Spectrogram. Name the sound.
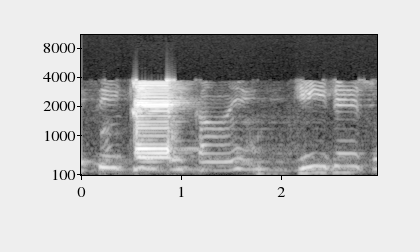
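quiz buzzer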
